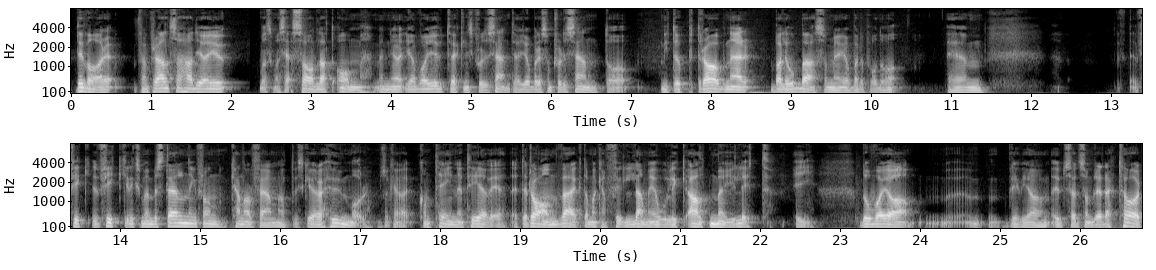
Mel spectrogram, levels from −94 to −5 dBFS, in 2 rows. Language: English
